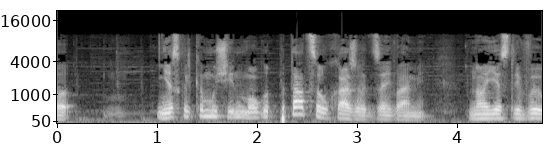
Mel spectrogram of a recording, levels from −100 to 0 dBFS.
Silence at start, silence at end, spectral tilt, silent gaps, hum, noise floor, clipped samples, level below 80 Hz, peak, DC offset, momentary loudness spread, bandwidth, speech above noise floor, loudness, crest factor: 0 s; 0 s; -5 dB/octave; none; none; -41 dBFS; under 0.1%; -36 dBFS; 0 dBFS; under 0.1%; 7 LU; 10.5 kHz; 26 dB; -16 LUFS; 16 dB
